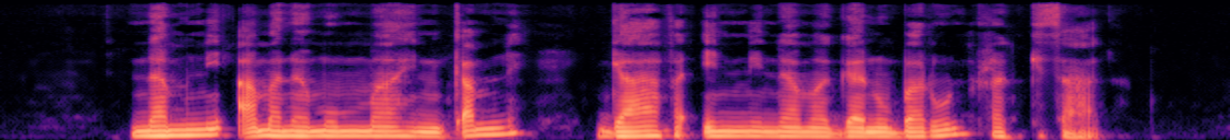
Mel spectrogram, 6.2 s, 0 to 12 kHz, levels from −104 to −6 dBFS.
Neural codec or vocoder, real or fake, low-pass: codec, 24 kHz, 3.1 kbps, DualCodec; fake; 10.8 kHz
